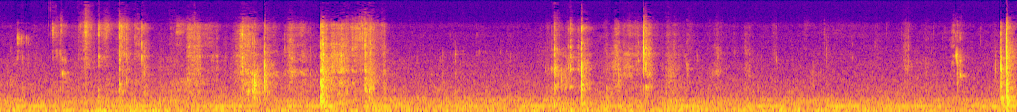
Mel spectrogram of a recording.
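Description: Faint close-miked chewing of fast food: scattered wet mouth clicks and soft crunches. About ten seconds in, a sharper clack and rustle as a chicken burger is lifted out of its cardboard box.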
